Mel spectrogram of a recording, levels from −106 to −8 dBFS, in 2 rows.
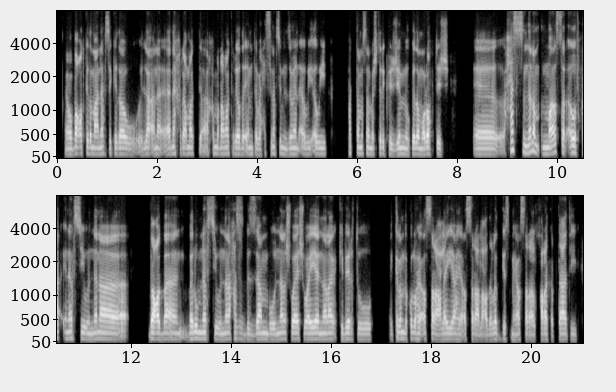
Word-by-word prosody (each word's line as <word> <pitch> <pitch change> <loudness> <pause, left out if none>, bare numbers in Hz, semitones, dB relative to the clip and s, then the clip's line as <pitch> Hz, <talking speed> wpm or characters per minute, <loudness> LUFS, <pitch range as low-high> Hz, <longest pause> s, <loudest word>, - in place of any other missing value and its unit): لمّا 110 +1 0
باقعد 125 +2 +3
كده 125 -2 0
مع 115 -1 +3
نَفسي 120 +1 -3
كده 120 -1 0
ولأ 110 -2 -2
أنا - - -2
أنا - - -1
آخر - - -5
عملت 120 0 -1
آخر 130 - -5
مَرّة 125 -1 -1
عملت 120 0 -2
رياضة 115 0 0
إمتى؟ 120 - -5
باحس - - -4
نَفسي 125 0 -5
من 110 -2 -7
زمان 115 0 -3
أوي 115 +1 -3
أوي، 115 -1 -3 0.4
حتّى - - -4
مثلًا 120 0 -2
باشترك 115 +2 -3
في 110 - -4
الGym 110 +2 -1
وكده 115 +3 +2
ما 110 0 +1
رُحتش، 115 -3 +1 0.5
آآ، 110 0 +1 0.2
حاسس 180 -3 +2
إن 140 -1 -1
أنا 175 - +5
م 160 - -4
مقصّر 120 +1 +5
أوي 140 0 +4
في - - -13
حق 130 - 0
نَفسي، 125 -1 +2
وإن 110 0 -4
أنا 120 +1 +2 0.9
باقعد 120 -1 +7
بقى 115 0 +2
بالوم 120 0 0
نَفسي 120 -1 -2
وإن 110 0 -5
أنا 115 0 +1
حاسس 120 -1 -7
بالذنب، 110 +2 -2
وإن 105 +1 -4
أنا 120 0 +1
شوية 120 0 +2
شوية 115 0 +3
إن 110 -1 0
أنا 115 0 +1
كبرت 115 -1 -3
والكلام 105 +3 -6
ده 120 - -4
كلّه 120 -1 -2
هيأثر 115 - +2
عليَّ، 110 +2 +1
هيأثر 105 - +1
على 100 - 0
عضلات 110 +1 -2
جسمي، 110 - -6
هيأثر - - 0
على - - 0
الحركة 110 0 -1
بتاعتي، 105 -1 -1
115 Hz, 200 wpm, -23 LUFS, 110-120 Hz, 0.9 s, باقعد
